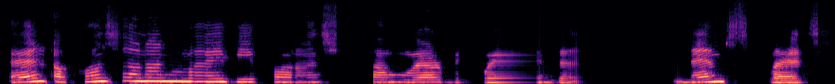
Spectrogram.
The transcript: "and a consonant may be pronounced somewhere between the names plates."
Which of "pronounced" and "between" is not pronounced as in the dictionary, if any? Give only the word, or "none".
pronounced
